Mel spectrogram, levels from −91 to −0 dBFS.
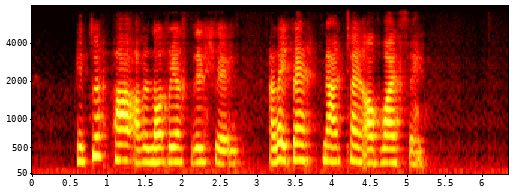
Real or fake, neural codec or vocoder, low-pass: fake; codec, 16 kHz, 1 kbps, FunCodec, trained on Chinese and English, 50 frames a second; 7.2 kHz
